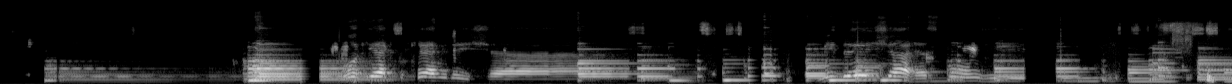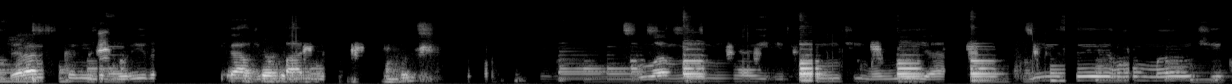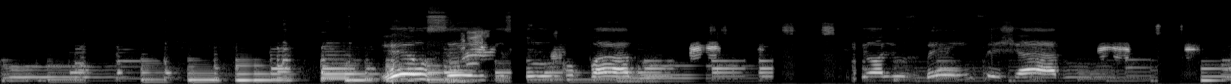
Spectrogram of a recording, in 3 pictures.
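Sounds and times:
speech: 0.4s - 1.5s, 2.4s - 2.8s, 3.5s - 5.6s, 6.3s - 10.2s, 11.2s - 14.0s, 14.6s - 15.6s, 16.2s - 16.7s, 18.6s - 25.9s, 26.9s - 31.4s, 32.5s - 35.8s
softly strummed acoustic guitar: 0.4s - 13.9s, 14.6s - 16.7s, 17.8s - 32.5s, 33.2s - 36.9s
man singing a melodic song in Portuguese: 3.3s - 7.3s, 8.1s - 14.0s, 14.6s - 15.6s, 18.6s - 21.8s, 22.5s - 26.1s, 28.4s - 32.1s, 33.2s - 36.0s.

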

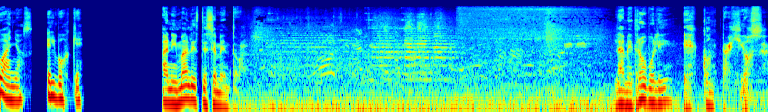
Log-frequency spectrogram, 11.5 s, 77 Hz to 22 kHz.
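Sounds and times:
speech: 0.0s - 1.3s, 2.4s - 4.0s, 9.2s - 11.5s
dense hissing street traffic: 3.0s - 11.5s
indistinct voices: 3.1s - 11.5s
car horn honking: 3.8s - 9.0s.

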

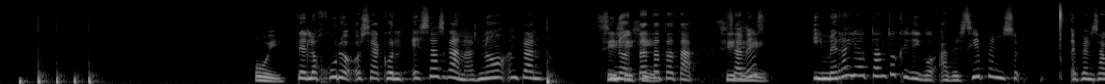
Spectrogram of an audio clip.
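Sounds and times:
firm knocks on a door: 0.2s - 1.0s
speech: 2.6s - 11.0s.

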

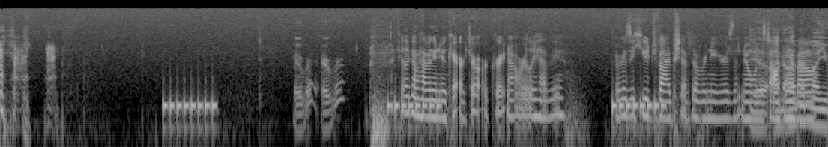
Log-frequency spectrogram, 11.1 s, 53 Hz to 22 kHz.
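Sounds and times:
telephone ringing with rapid pulsed electronic trills: 2.2s - 2.9s, 5.2s - 6.0s, 8.2s - 9.1s
speech: 3.9s - 11.0s
brief indistinct noises: 5.0s - 6.2s, 8.2s - 10.4s.

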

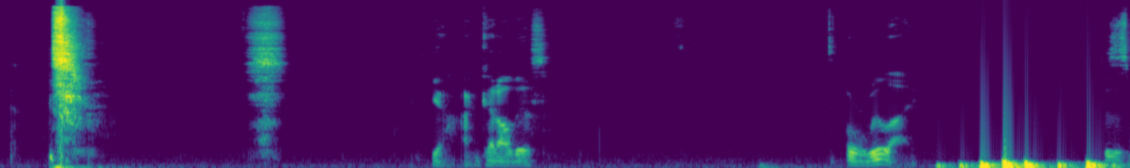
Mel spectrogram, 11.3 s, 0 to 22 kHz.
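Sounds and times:
loud sneeze: 0.5s - 1.0s
speech: 4.3s - 5.6s, 8.5s - 9.2s, 11.0s - 11.2s.

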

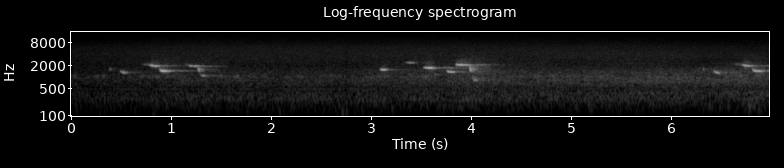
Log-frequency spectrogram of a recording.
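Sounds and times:
faint hiss: 0.0s - 6.9s
Kauai o'o singing clear fluty whistled phrases: 0.4s - 1.5s, 3.1s - 4.2s, 6.4s - 6.9s.

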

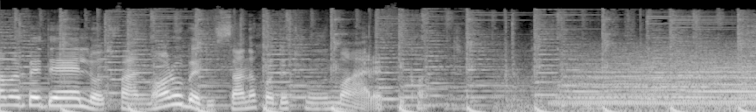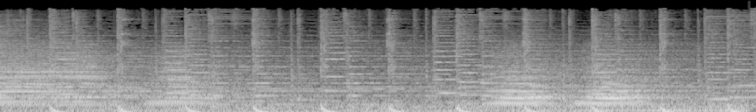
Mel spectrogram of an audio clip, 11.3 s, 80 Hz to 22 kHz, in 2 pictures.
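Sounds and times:
speech: 0.0s - 3.3s
train metallic tonal whine: 3.8s - 11.3s
train wheels clattering over the rails: 3.8s - 11.3s.

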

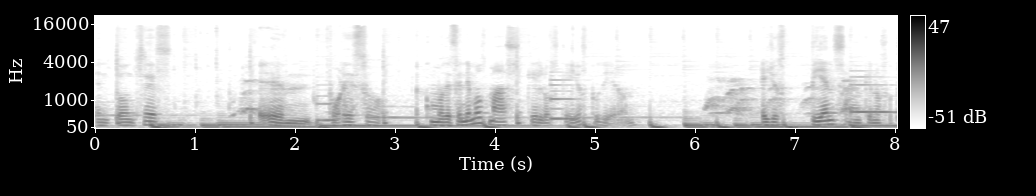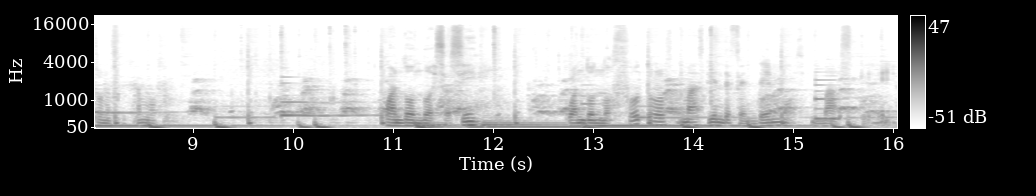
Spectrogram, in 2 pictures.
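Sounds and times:
speech: 0.0s - 5.5s, 6.4s - 8.8s, 10.9s - 12.1s, 12.8s - 16.0s
dog barking in short sharp bursts: 1.5s - 1.7s, 6.1s - 11.8s, 12.4s - 12.9s, 13.6s - 16.0s.

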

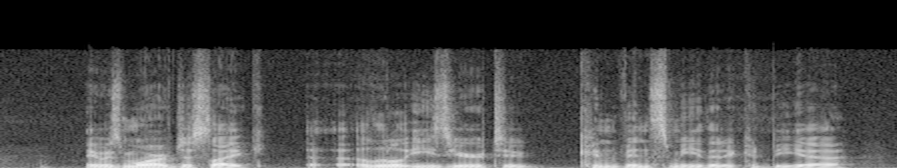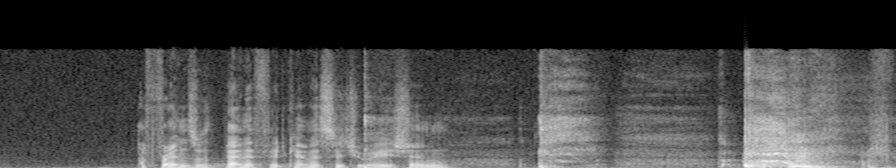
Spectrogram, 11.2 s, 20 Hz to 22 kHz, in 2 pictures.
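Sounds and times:
speech: 0.5s - 5.4s, 6.5s - 9.1s
person coughing after saliva went down the wrong pipe: 8.8s - 9.4s, 10.0s - 11.1s.

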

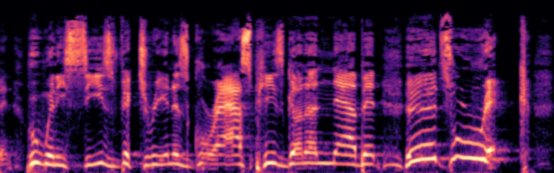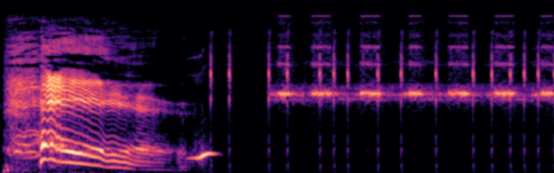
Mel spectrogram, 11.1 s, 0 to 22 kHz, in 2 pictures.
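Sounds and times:
speech: 0.0s - 7.7s
crickets chirping: 8.2s - 11.0s.

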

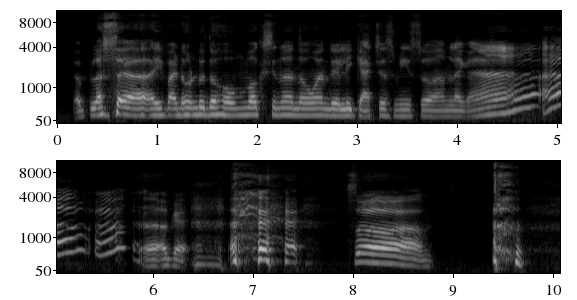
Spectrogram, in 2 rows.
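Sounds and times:
speech: 0.2s - 5.2s, 5.8s - 10.0s
person coughing: 9.4s - 9.9s.

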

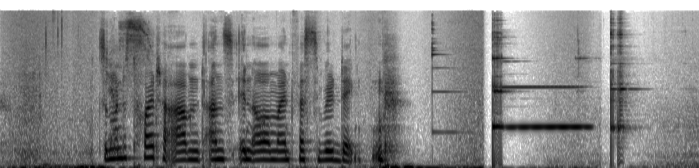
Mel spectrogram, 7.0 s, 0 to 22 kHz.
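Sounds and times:
speech: 1.0s - 4.1s
glasses clinking in a toast: 4.3s - 6.6s.

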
